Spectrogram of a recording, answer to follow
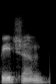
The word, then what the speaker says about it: Beauchamp: of London, there's a Beauchamp Tower that's pronounced the same way.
